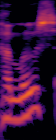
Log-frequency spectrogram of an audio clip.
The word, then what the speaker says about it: Hormuz: it's the Strait of Hormuz. I think that's how you say it. Hormuz like a moose. Hormat No, Strait of Hormuz, I think.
